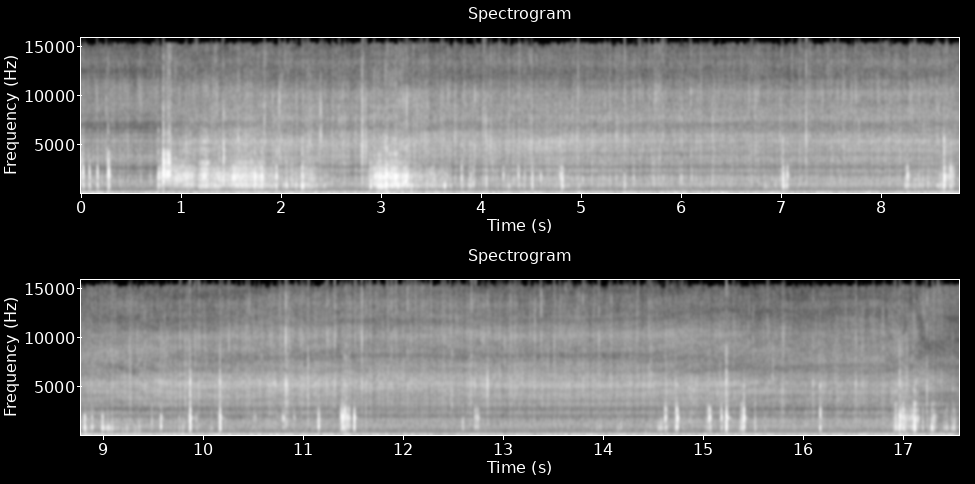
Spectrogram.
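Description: Diced potatoes and onions frying in a pan hung over a wood campfire: a steady sizzle with scattered pops and crackles, and louder hissing bursts about one and three seconds in.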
